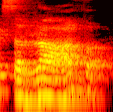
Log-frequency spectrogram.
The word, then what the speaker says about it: Sarraf: Sarraf or Saraf, it doesn't matter, but pronounce it like Sarraf.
